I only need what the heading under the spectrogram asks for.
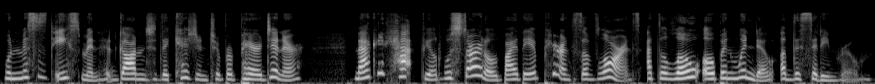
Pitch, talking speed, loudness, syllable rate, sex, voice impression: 260 Hz, 200 wpm, -20 LUFS, 5.6 syllables/s, female, very feminine, very young, very thin, very tensed, powerful, very bright, hard, very clear, very fluent, slightly raspy, very cute, intellectual, very refreshing, sincere, very friendly, very reassuring, unique, elegant, slightly wild, sweet, very lively, slightly strict, intense, slightly sharp, light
